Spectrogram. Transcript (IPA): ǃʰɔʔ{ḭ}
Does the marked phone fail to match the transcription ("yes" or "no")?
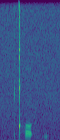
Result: no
